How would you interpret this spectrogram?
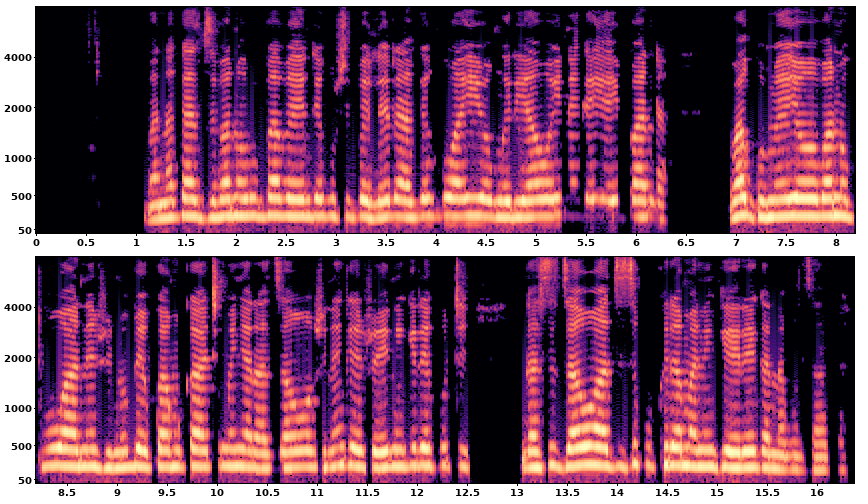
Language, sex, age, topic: Ndau, female, 36-49, health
